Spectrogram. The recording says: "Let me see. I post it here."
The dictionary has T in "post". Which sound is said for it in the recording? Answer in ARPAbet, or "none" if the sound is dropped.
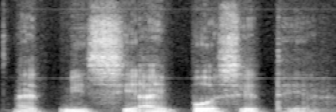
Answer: none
